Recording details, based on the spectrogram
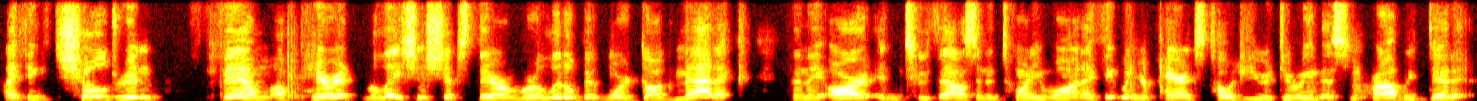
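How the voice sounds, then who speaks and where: Higher-pitched man, informal and reflective. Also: steady tone, normal speed, low-quality recording. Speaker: speaker answering questions. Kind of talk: informal recounting of family history on a video call.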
